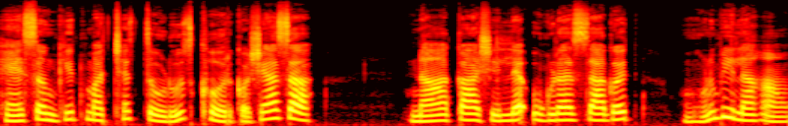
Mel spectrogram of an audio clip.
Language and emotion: Goan Konkani, fearful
